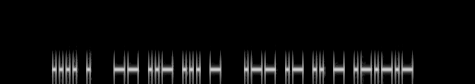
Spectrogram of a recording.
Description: Morse code, heard as a keyed tone, about 34 wpm, 700 Hz. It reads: HE MUST WAIT.
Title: Sentences from Top 500 Words 35wpm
